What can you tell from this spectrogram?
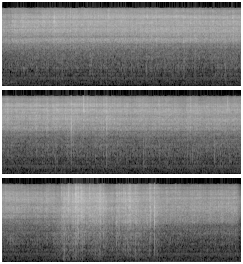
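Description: Wire-feed welding arc crackling steadily as a bead is run on steel tube. It gets louder and rougher for a second or so near the end, then stops abruptly.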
